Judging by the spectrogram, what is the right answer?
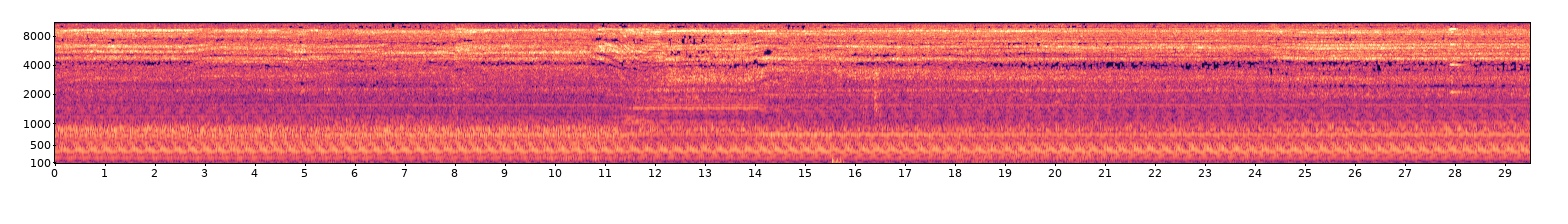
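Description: Compressor nebulizer running with a steady mechanical hum, with a brief thump about halfway through.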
